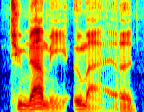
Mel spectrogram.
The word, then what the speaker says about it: tsunami: Kamchatka Peninsula was also the location of a major earthquake and tsunami. Tsunami. You pronounce the S in tsunami. You say tsunami.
